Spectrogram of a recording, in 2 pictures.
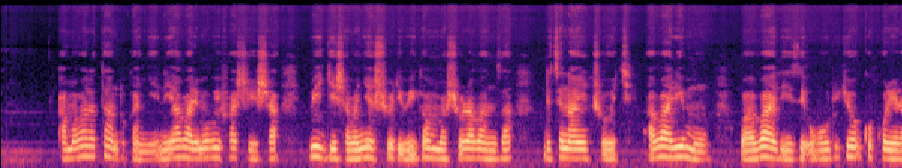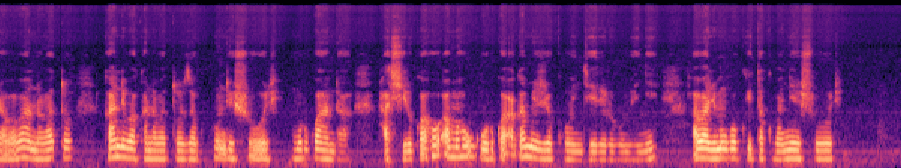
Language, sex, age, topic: Kinyarwanda, female, 25-35, education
